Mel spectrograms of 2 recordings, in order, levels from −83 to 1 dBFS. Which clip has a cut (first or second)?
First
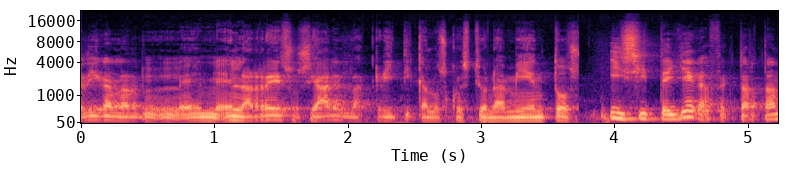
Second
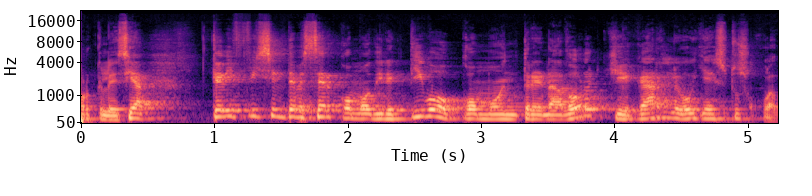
first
